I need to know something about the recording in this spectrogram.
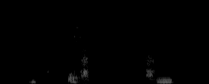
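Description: Near silence, broken by three faint, short sounds about a third of a second, three-quarters of a second and a second and a half in.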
